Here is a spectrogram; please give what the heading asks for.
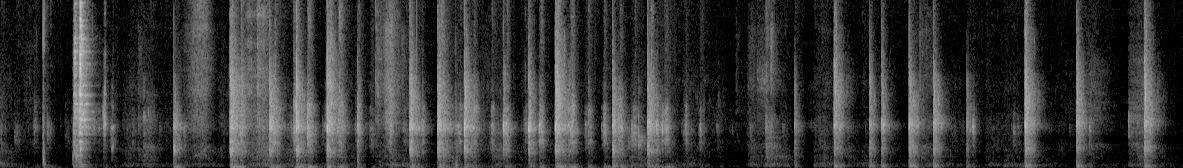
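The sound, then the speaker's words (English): Someone is writing something down: many quick taps and light scratches come in irregular clusters, mostly loud and close together, with a brief quieter gap partway through. “Yeah, let me just write it down.”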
